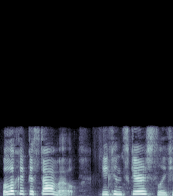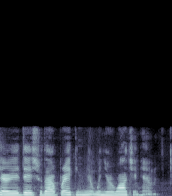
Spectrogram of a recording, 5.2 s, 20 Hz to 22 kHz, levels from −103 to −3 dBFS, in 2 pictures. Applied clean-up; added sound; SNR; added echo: neural separator model SepFormer DNS4.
